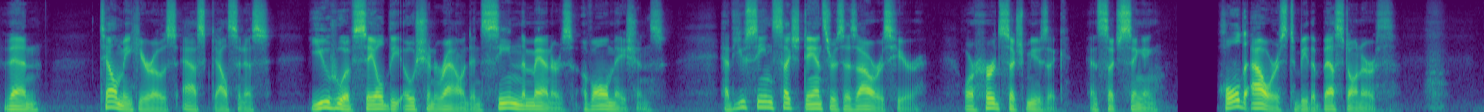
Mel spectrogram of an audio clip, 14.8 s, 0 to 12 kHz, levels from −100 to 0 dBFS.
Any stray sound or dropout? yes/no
yes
